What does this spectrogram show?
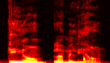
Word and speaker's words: Guillaume le Million: Guillaume le Million. If it doesn't rhyme, you're not pronouncing it right. So that's a basic lesson in French, right?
